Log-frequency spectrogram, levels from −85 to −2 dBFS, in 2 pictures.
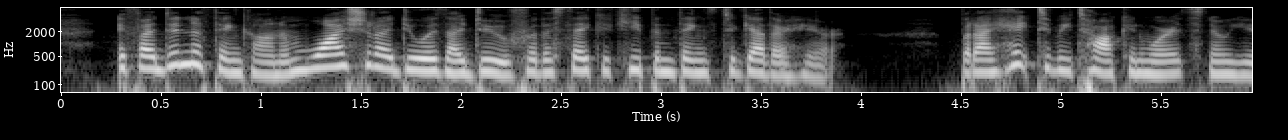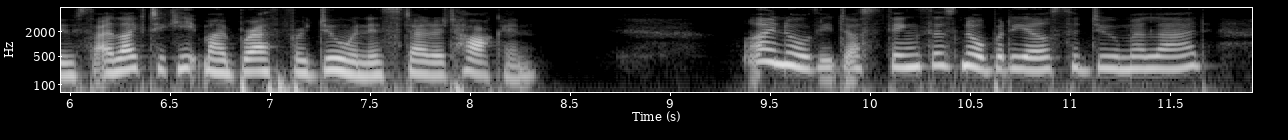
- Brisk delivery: Yes, fast, 270 wpm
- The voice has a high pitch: Yes, high, 220 Hz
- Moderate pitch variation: Yes, average, 4.4 semitones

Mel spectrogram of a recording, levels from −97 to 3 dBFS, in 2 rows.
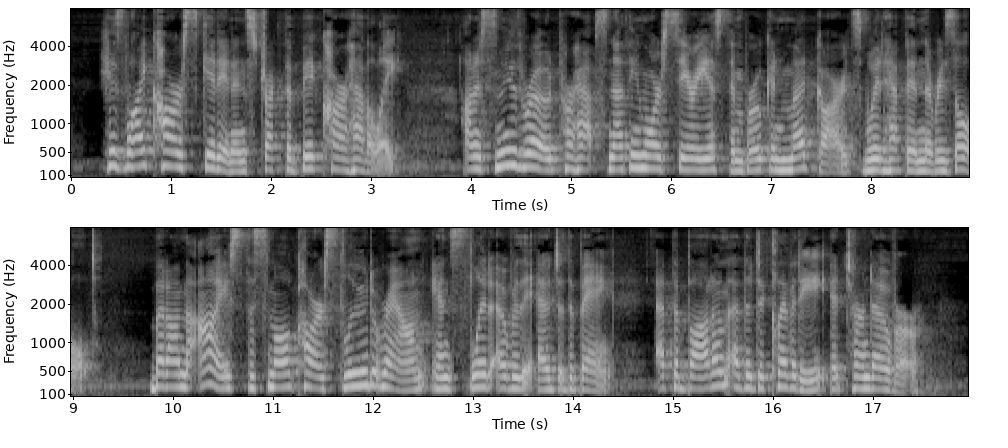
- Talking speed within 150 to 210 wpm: Yes, average, 175 wpm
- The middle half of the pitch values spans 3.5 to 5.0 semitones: No, average, 2.7 semitones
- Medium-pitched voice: No, high, 200 Hz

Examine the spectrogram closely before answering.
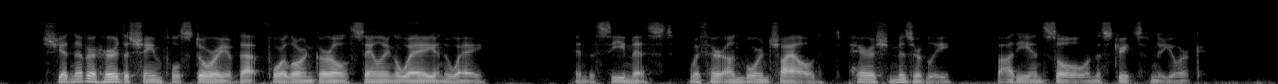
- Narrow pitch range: Yes, narrow, 2.3 semitones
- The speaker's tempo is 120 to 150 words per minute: No, average, 165 wpm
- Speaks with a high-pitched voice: No, very low, 95 Hz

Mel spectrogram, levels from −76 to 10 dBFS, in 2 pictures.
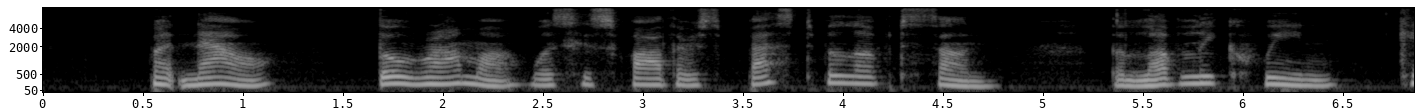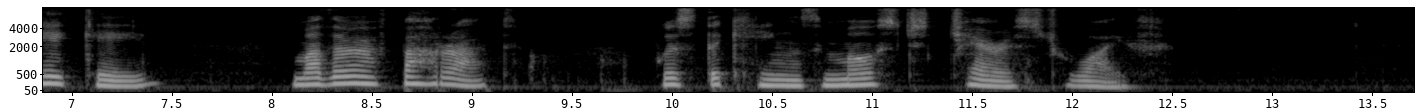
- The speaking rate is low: Yes, slow, 105 wpm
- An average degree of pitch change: Yes, average, 4.2 semitones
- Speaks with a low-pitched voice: No, medium, 180 Hz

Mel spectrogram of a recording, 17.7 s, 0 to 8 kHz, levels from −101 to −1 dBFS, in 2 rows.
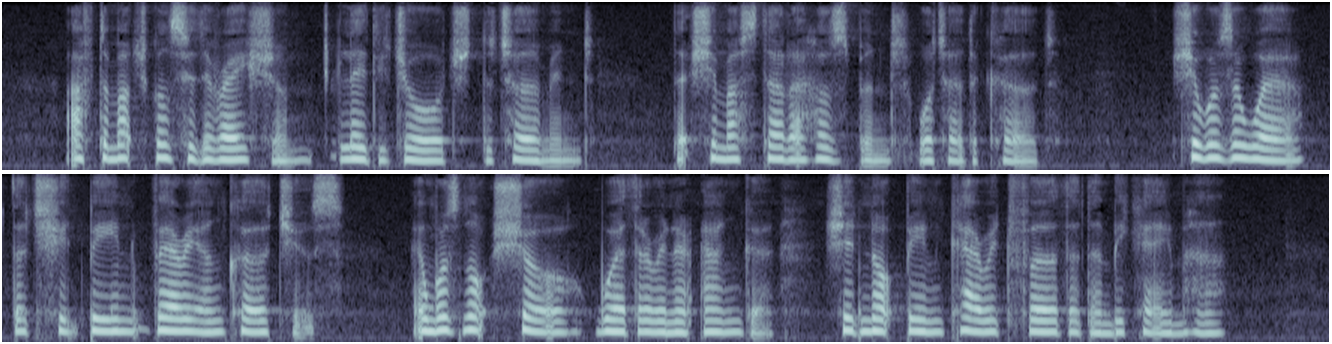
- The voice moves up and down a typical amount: No, narrow, 2.1 semitones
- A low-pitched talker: No, high, 195 Hz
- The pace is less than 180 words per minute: Yes, average, 140 wpm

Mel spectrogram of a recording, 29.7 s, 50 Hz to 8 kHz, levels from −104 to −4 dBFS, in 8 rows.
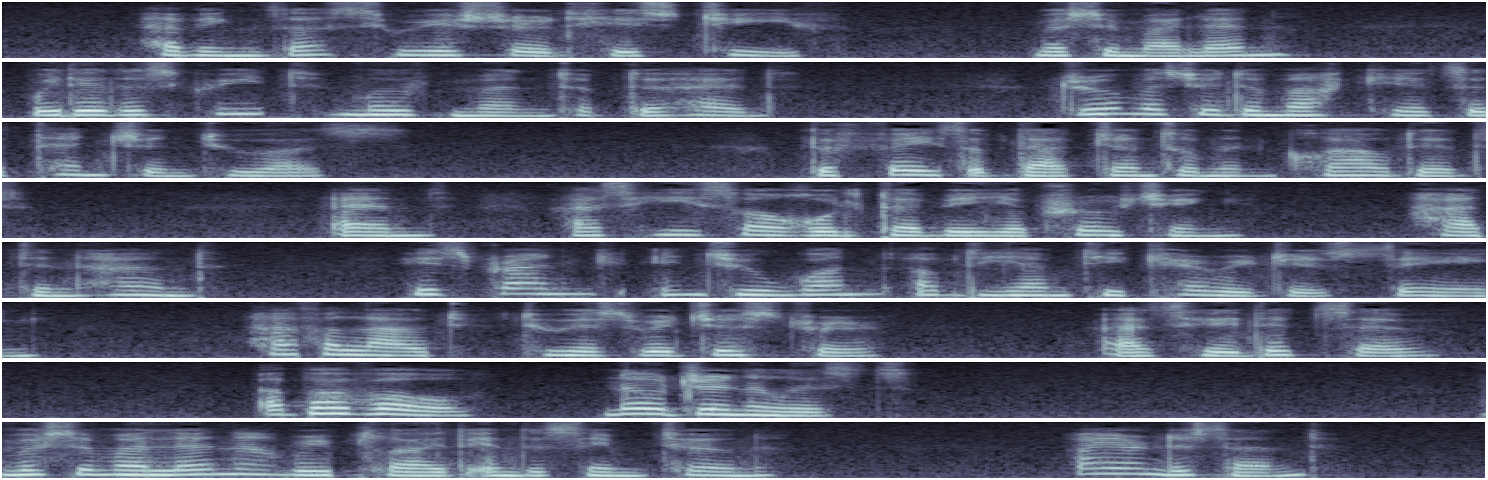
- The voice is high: Yes, high, 205 Hz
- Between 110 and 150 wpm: Yes, slow, 135 wpm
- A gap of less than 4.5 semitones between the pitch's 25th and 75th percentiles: Yes, average, 3.3 semitones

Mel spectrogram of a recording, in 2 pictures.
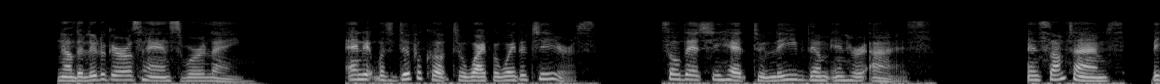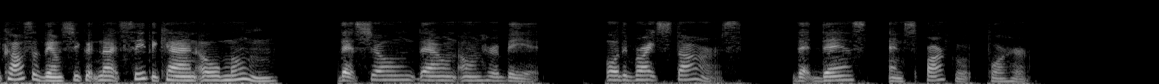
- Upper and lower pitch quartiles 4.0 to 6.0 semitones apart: No, average, 3.6 semitones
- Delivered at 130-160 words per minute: Yes, average, 140 wpm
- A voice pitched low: No, high, 190 Hz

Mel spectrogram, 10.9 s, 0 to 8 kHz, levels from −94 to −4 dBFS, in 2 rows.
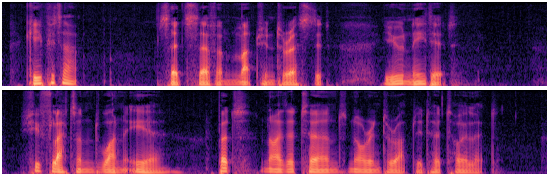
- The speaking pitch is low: Yes, very low, 80 Hz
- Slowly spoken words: Yes, slow, 115 wpm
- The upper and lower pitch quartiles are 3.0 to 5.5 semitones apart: No, narrow, 2.5 semitones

